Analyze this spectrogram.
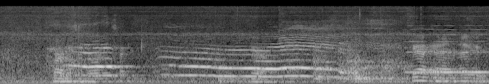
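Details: Young baby coming out of anaesthesia after surgery: drawn-out, high-pitched wailing cries with brief breaks between them; infant crying on emergence from anaesthesia.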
